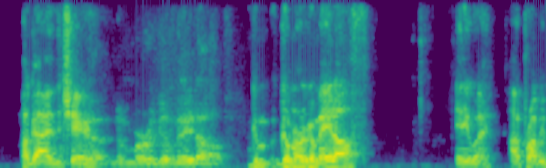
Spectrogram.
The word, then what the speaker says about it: Nurmagomedov: Kamagomedov. How do you say his last name? Tony, my guy in the chair. Nurmagomedov.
